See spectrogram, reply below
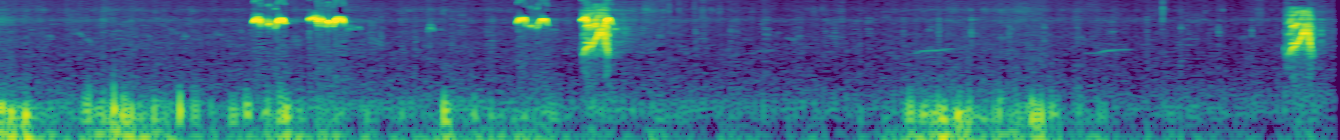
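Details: African pipit chicks in the nest as adult birds bring white butterflies to feed them; thin, very high chirps in quick pairs and short bursts, with soft low rustling between calls.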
